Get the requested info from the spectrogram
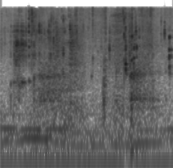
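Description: A person biting and gnawing at a giant unicorn gummy close to the microphone, with wet mouth clicks and squishes. The gummy is really hard to bite through.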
